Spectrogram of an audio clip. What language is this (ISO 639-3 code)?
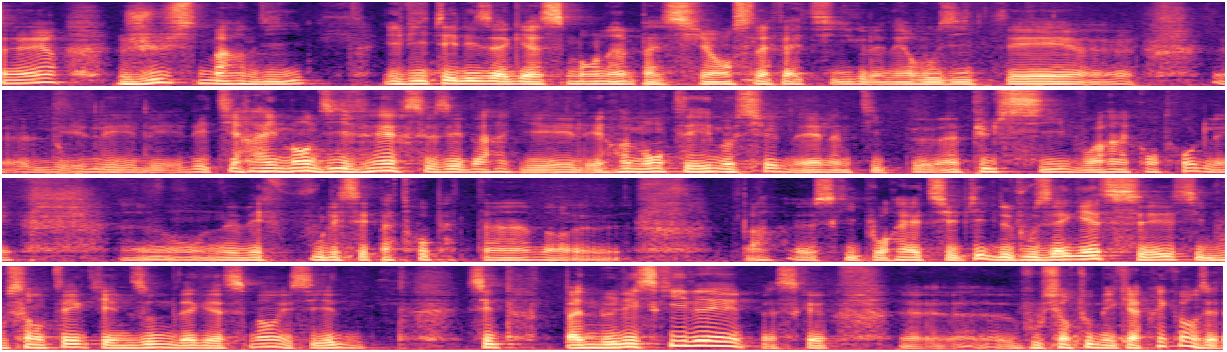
fra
